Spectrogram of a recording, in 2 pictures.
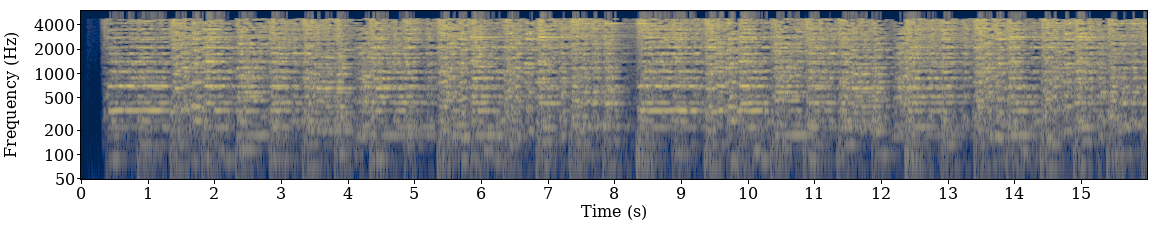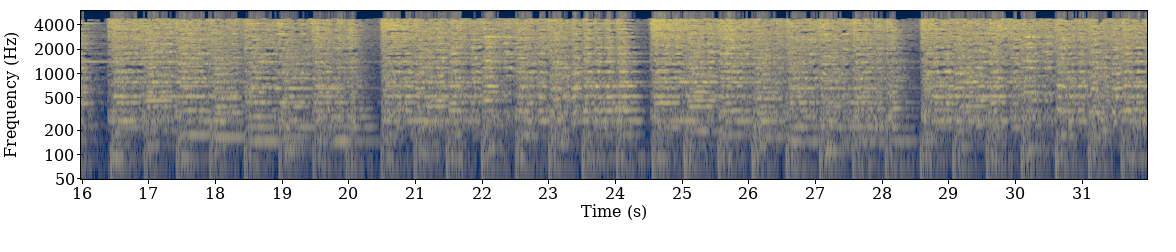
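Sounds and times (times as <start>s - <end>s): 
fight song music: 0.2s - 31.9s.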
